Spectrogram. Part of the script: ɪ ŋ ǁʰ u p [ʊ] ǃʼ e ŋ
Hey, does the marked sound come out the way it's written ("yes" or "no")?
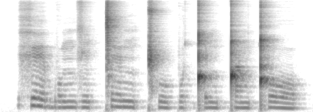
yes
